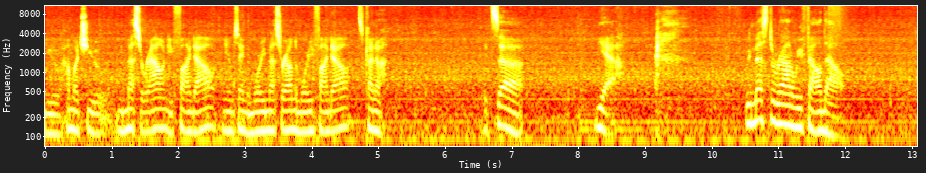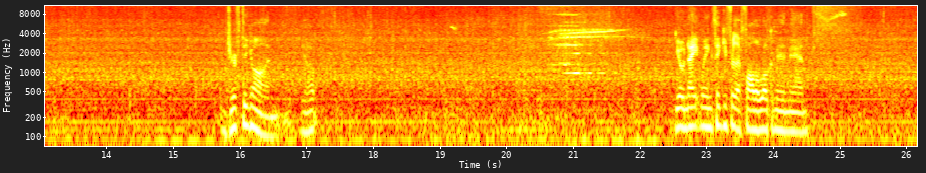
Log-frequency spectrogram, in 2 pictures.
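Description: A heavy truck engine drones steadily.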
